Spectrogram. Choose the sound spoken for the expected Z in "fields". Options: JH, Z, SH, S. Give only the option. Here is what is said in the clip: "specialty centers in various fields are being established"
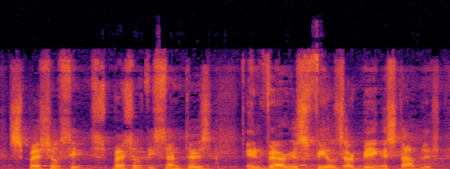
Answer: S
